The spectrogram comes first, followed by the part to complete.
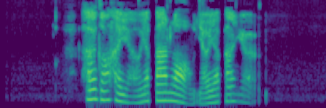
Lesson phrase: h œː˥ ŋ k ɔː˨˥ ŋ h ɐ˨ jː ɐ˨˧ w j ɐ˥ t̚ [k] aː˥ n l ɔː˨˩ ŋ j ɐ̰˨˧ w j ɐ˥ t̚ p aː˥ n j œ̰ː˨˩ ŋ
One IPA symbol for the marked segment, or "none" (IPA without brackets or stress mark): p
